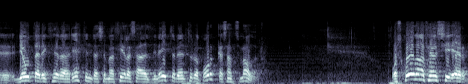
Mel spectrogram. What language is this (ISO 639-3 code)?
isl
